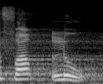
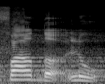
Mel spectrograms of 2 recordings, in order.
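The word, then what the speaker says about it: فَضْلُ: Kemudian fa'lu di sini ada dhad ya, dhad sukun. Ini cara bacanya dialirkan, tidak boleh dilepas sehingga terbentuk suara yang memantul. Jangan fadlu. Ini kebanyakan orang bacaan dhad ini keliru.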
